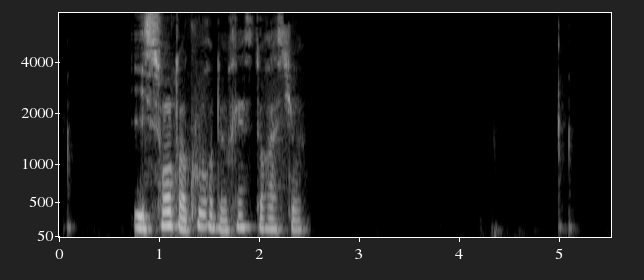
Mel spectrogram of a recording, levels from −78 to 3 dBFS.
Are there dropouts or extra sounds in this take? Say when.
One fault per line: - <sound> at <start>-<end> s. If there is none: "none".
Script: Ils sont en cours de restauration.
none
